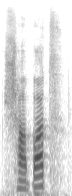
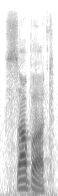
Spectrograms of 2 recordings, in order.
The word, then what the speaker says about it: Shabbat: Es heißt Shabbat und sie sagten Sabbat.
